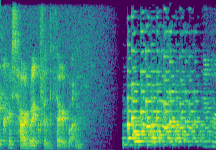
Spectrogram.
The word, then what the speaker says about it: Chris Hardwick: get this awesome but Chris Hardwick because he Chris Hardwick that's how you say his name because he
